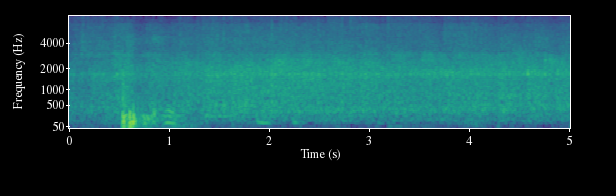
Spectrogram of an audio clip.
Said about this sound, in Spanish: Y un aplauso de nuevo, por favor.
